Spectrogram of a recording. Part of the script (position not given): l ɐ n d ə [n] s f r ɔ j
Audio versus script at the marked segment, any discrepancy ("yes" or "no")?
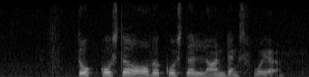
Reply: yes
